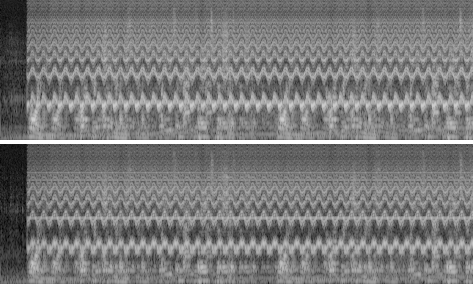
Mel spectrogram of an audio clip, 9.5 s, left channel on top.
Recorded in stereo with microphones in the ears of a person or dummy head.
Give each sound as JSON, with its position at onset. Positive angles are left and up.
{"t": 0.5, "sound": "an alarm", "side_deg": 25, "distance_m": 1.6}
